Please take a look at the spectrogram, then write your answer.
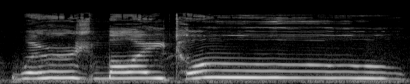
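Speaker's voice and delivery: loud groan, extremely drawn out; slow, booming haunted moan; groaning ghostly voice. A narrator's reading. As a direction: let the last word wail on and on. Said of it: "the voice groaned".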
